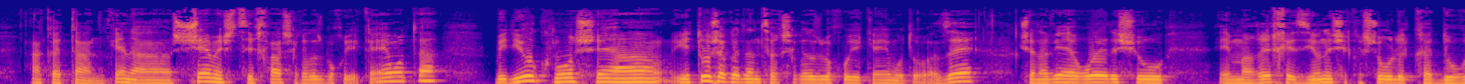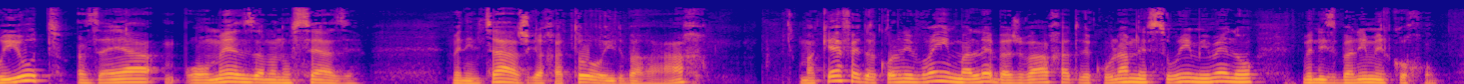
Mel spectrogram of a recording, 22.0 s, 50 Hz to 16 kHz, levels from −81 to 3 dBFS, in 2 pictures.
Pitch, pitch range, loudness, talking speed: 135 Hz, 120-155 Hz, -18 LUFS, 140 wpm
